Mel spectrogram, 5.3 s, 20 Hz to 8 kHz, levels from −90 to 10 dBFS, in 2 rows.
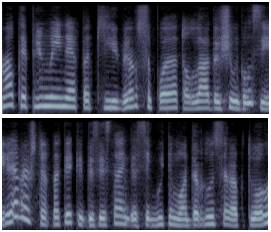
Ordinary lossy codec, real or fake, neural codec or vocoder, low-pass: AAC, 48 kbps; fake; codec, 16 kHz, 0.5 kbps, FreqCodec, larger model; 7.2 kHz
